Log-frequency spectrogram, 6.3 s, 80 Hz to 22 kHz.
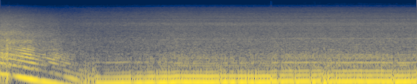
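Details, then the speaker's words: Honda CR-V RD1 with K-swap, first start on a new custom mild-steel exhaust (3-inch downpipe, 2.5-inch back, resonator, twin-loop muffler), against a concrete wall: loud, deep booming idle; excessive exhaust noise, owner suspects an exhaust leak. "holy i might have an exhaust leak that shouldn't be that loud"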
